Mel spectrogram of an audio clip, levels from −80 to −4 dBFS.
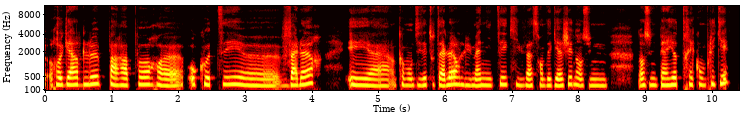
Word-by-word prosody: «Regarde-le 240 +2 +3
par 235 -4 +5
rapport, 230 +2 +1
heu, 210 +1 +2
au - - -1
côté, 245 0 -1
heu, 210 -2 -1
valeur» 230 +6 +2 0.4
et 220 - +1
à 200 0 -2
comme 230 -3 -4
on 210 - -2
disait 220 +1 -3
tout 235 -1 -12
à 205 - +6
l'heure, 240 +3 +4
l'humanité 215 +2 -3
qui 225 -2 -8
va 210 -1 +1
s'en 215 0 -6
dégager 210 +3 0
dans 220 -3 -1
une 210 0 -5 0.5
dans 210 - +1
une 225 0 -4
période 230 +1 +2
très 235 - -4
compliquée? 245 +6 -2
225 Hz, 160 wpm, -23 LUFS, 210-240 Hz, 0.5 s, à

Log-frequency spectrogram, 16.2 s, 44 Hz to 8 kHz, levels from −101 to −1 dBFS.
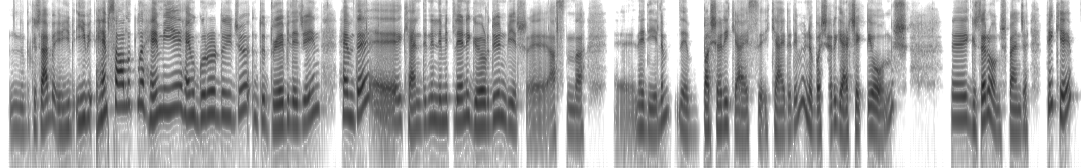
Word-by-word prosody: Imm, 150 +1 -13
bu - - -16
güzel 165 +5 +3
bir, 200 - -4
iyi 145 +3 -5
bir, - - -14
iyi 195 +3 0
bir 190 - -3
Hem 225 +7 +5
sağlıklı, 310 +1 +4
hem 220 +4 +4
iyi, 275 +2 +2
hem 225 -3 +3
gurur 220 +2 0
duyucu 230 +5 -3 0.2
du 185 -1 -5
duyabileceğin, 175 - +1 0.3
hem 225 -2 +2
de, 235 - +6
eee, 320 - +1
kendinin 175 +7 -2
limitlerini 190 +2 +1
gördüğün 170 +5 +1
bir, 160 -3 -3
eee, - - -6
aslında, 135 -2 -5 0.4
eee, - - -16
ne 155 -1 -2
diyelim, 175 - -5
e, 140 -3 -3 0.2
başarı 150 +2 +2
hikâyesi. 130 -5 -3
Hikâye 130 +1 -3
de 140 - -9
demeyeyim 315 - -4
de, - - -1
başarı - - +1
gerçekliği - - +1
olmuş. 475 -1 0 0.7
Eee, 200 0 +1
güzel 170 +2 +3
olmuş 135 0 -2
bence. 135 -1 -2 0.3
Peki, 290 - +2
190 Hz, 165 wpm, -27 LUFS, 155-225 Hz, 0.7 s, de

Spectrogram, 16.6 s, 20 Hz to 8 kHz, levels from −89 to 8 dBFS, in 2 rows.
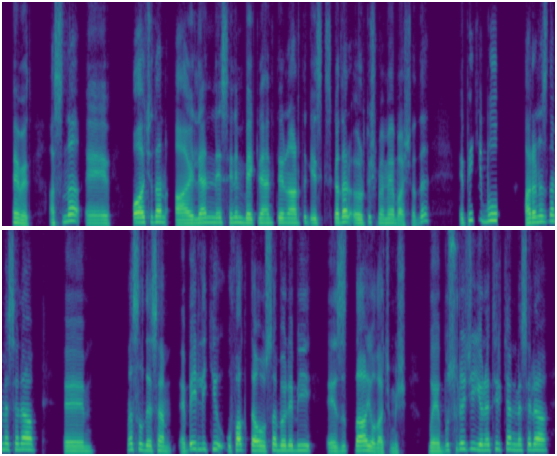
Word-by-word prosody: Evet, 145 -7 +2 0.3
aslında, 190 - +1
eee, 140 -1 -2 0.3
o 170 - +8
açıdan 180 +1 +3
ailenle 155 +6 +2
senin 165 0 -2
beklentilerin 155 +1 +1
artık 155 +1 0
eskisi 155 -1 -5
kadar 185 +4 +4
örtüşmemeye 150 -1 -2
başladı. 125 - -4 0.4
E, - - -4
peki 240 -5 -4
bu 240 +2 +4 0.4
aranızda 195 +5 +2
mesela, 205 -1 +2 0.4
emm, 150 -1 0 0.5
nasıl 205 -1 -1
desem? 160 -3 0
Eee, 145 0 -4
belli 210 -1 0
ki 220 +4 -2
ufak 195 - 0
da 170 -2 +7
olsa, 170 +3 +1
böyle, 175 -1 +2
bir, 175 -1 -2 0.2
eee, 150 +1 -1
zıtlığa 165 +3 +3
yol 150 -4 +3
açmış. 120 -1 -4 0.4
B 150 - +3
eee, 145 -1 0
bu 190 - -3
süreci 215 +2 -2
yönetirken 195 +1 0
mesela, 190 0 +1
170 Hz, 140 wpm, -22 LUFS, 150-195 Hz, 0.5 s, o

